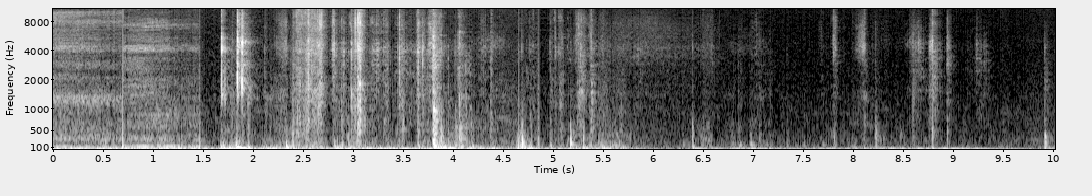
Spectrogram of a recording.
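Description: Paper being handled: cutouts and notebook pages rustling and crinkling, with a loud sharp tap about two seconds in and many small clicks and scrapes. It grows quieter and sparser in the second half.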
